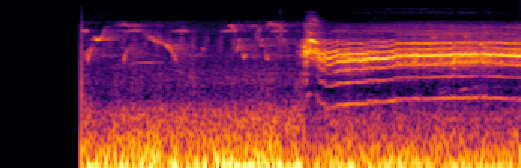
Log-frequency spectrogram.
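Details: A Brahminy Kite gives a long, hoarse, mewing cry that holds steady and wavers slightly, after a brief patch of scratchy noise over a low rumble.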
